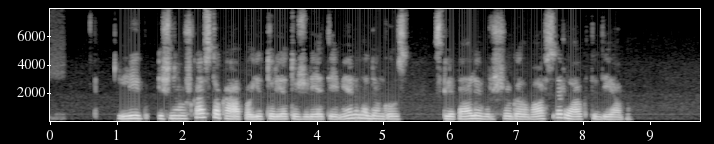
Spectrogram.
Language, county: Lithuanian, Vilnius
